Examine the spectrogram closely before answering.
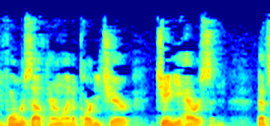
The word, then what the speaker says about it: Jaime: Graham's Democratic opponent will almost assuredly be former South Carolina Party Chair Jamie Harrison. That's spelled Jaime, in case you want to donate.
